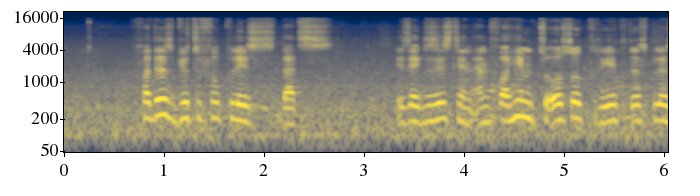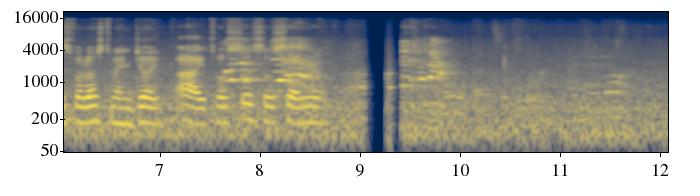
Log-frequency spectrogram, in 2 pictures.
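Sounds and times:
children and people talking: 0:03.4 - 0:12.0.

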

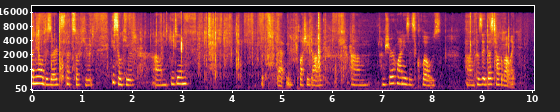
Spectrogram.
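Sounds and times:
paper page rustling: 0:00.0 - 0:06.3.

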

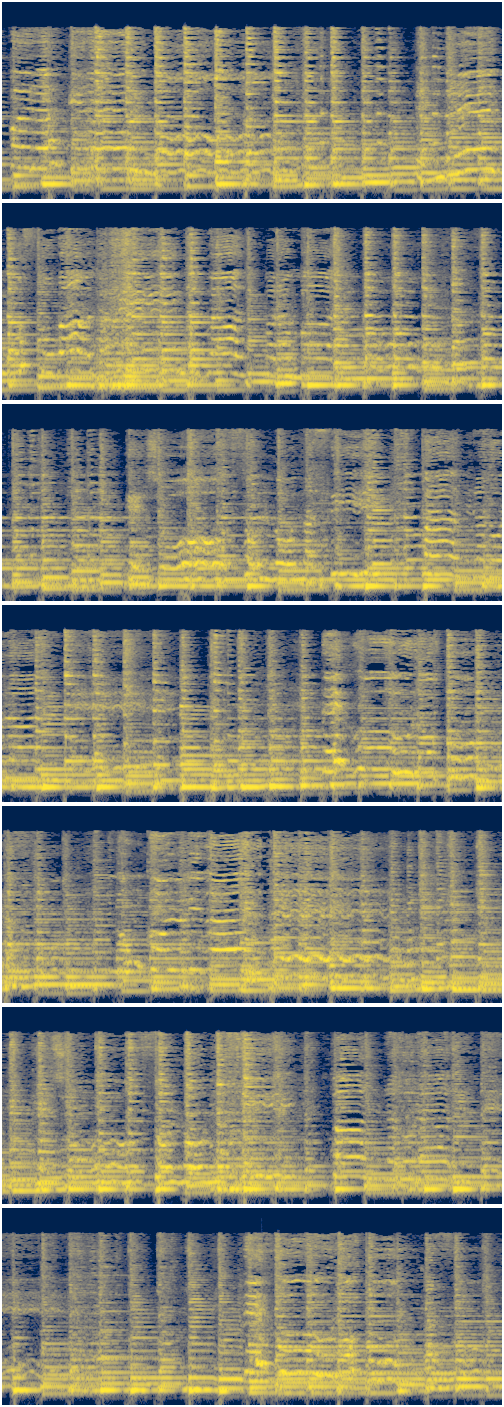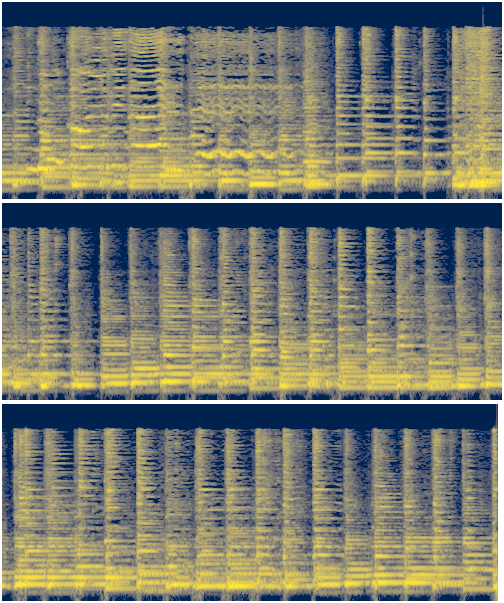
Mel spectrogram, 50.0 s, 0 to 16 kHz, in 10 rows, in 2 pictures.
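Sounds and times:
woman singing with vibrato: 0:00.0 - 0:10.0, 0:11.0 - 0:38.4
acoustic guitars playing: 0:00.0 - 0:49.9.

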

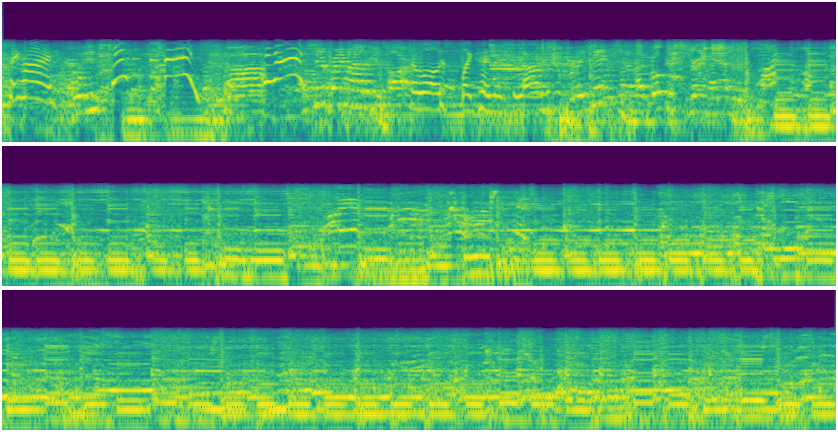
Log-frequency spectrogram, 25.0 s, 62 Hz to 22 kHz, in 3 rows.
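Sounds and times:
rock band playing live: 0:00.0 - 0:25.0.

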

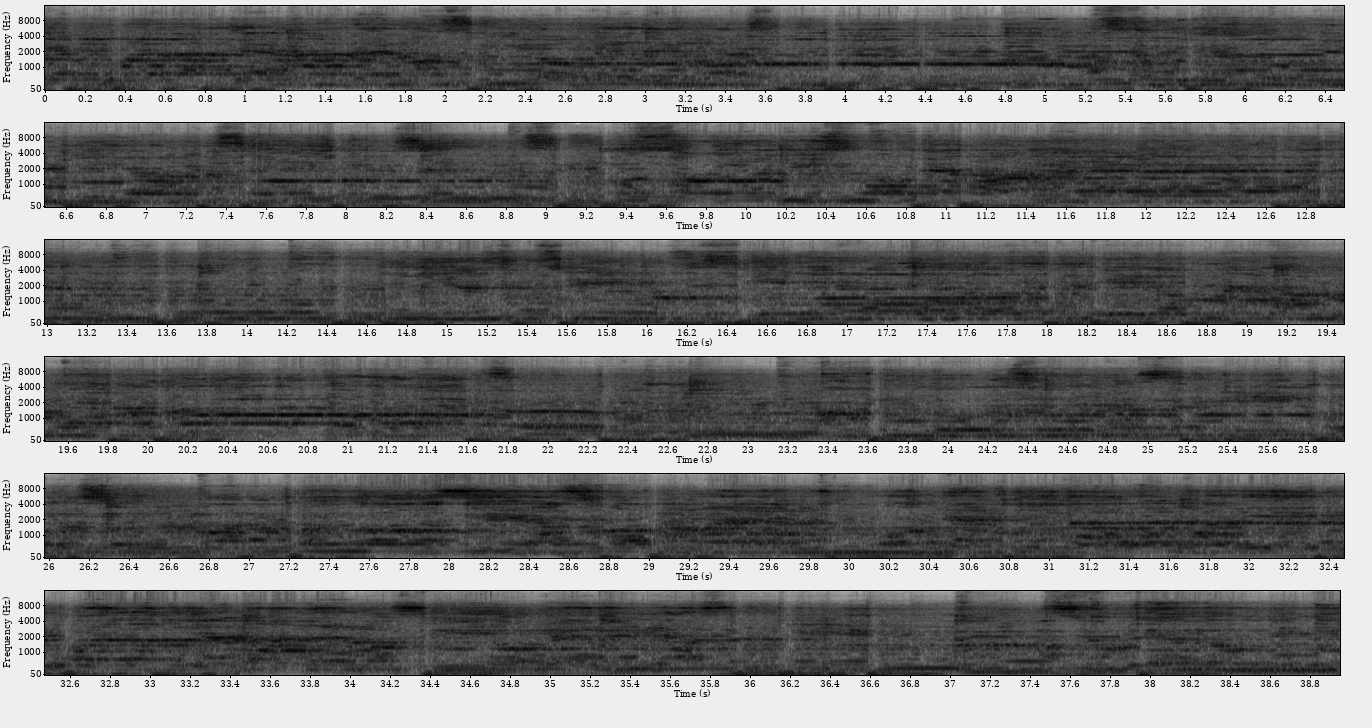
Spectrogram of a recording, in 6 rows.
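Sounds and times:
live pop band playing: 0:00.0 - 0:38.9
man singing into a microphone: 0:00.0 - 0:38.9
steady drum beat: 0:00.0 - 0:38.9.

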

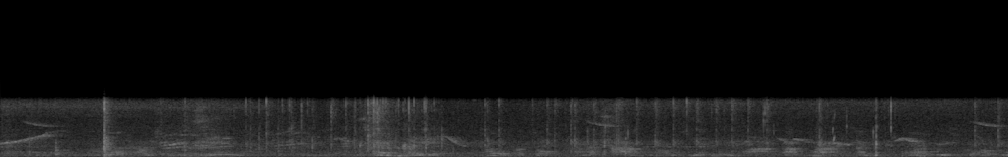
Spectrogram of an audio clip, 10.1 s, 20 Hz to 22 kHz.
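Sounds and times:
bird chirps: 0:00.0 - 0:00.7.

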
